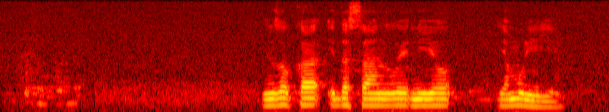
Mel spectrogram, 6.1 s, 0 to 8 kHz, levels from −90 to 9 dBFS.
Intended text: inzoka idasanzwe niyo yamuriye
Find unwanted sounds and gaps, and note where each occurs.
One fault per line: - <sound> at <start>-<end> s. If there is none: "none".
none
